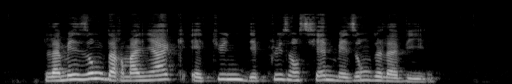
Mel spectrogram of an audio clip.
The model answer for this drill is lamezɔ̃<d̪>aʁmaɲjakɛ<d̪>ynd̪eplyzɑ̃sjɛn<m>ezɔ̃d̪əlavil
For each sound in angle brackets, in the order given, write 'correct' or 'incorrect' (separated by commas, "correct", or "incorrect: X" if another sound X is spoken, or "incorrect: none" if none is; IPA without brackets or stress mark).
correct, incorrect: t̪, correct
